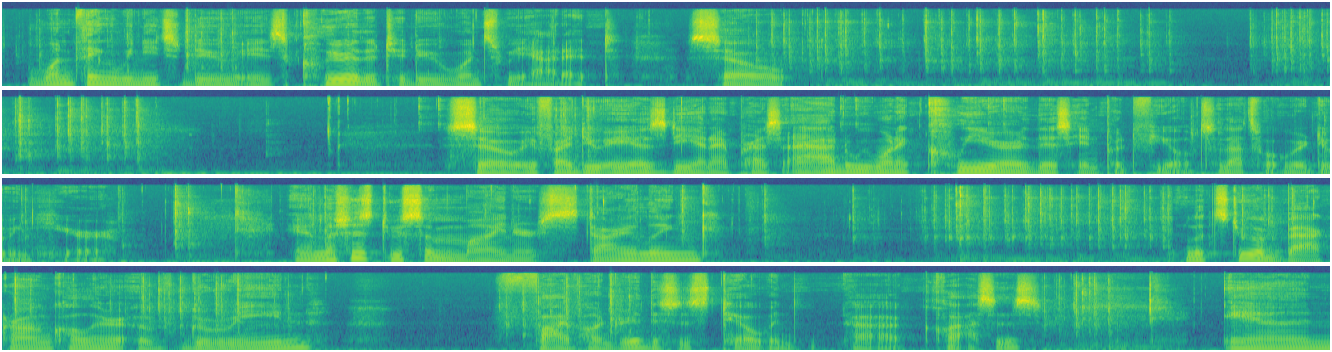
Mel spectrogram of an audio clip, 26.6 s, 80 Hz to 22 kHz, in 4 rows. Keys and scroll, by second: 0.5 ctrl+k, 0.8 Escape, 1.0 Escape, 1.3 j, 1.6 j, 1.6 j, 2.4 j, 3.4-7.1 typing, 7.1 ctrl+j, 7.4 ctrl+j, 9.0-9.8 typing, 14.0 Escape, 14.4 typing, 14.9 ctrl+b, 15.7-16.9 typing, 19.1-23.1 typing, 24.8-25.5 typing.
